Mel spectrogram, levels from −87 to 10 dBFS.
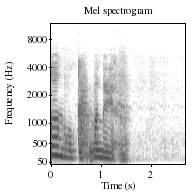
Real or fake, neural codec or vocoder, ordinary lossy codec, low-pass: fake; codec, 44.1 kHz, 1.7 kbps, Pupu-Codec; MP3, 48 kbps; 10.8 kHz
